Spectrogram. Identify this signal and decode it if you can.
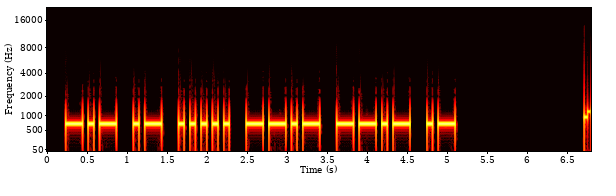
Morse code, heard as a keyed tone, about 17 wpm, 700 Hz. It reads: KA5QQA
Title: NA SOTA Chaser Callsigns 17wpm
